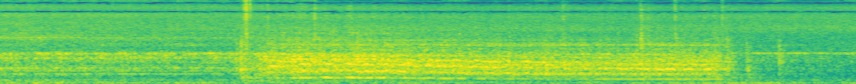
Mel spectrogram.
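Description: Level-crossing barrier drive motor whining as the boom arm lifts, starting with a click about two seconds in and cutting off suddenly about three and a half seconds later; its pitch sinks slightly as it runs.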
